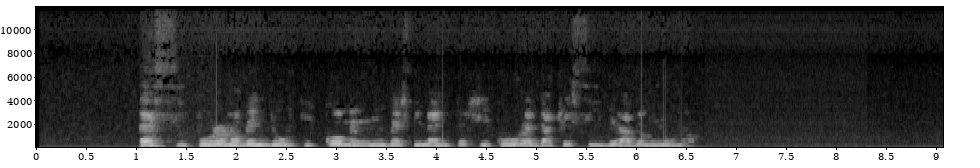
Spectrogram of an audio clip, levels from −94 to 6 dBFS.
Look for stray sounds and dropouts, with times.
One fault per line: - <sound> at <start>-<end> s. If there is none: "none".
none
